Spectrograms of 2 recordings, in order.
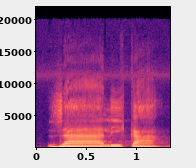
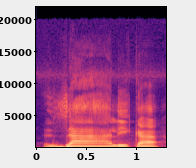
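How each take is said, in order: The two takes are said the same way.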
